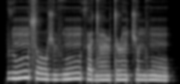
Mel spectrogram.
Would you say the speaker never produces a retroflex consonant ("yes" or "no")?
no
